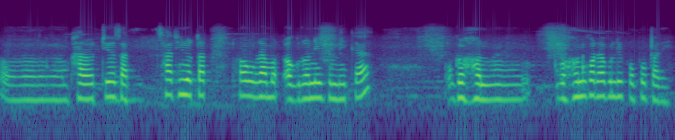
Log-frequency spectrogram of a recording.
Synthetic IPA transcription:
bʱaɹɔtijɔzasadʰʱinɔtatʰɔŋɡɹamɔtɔɡɹɔnibʱumika | ɡɹɔɦɔnɡɹɔɦɔnkɔɹabulɔkobɔpaɹi

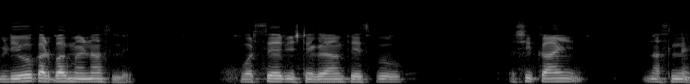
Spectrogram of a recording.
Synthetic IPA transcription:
ʋiɽijokəɽpakmiɭnaslḛ̃ | ʋəʈsepĩnsʈaːɡɾaːmfeːsbuk̚ | əsikaːĩ | naslẽː

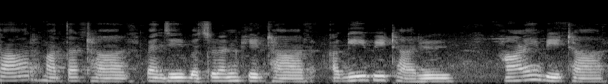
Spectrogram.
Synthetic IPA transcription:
ʈʰaːɾmaːt̪aʈʰaːɾpɐ̃ɦɪ̃ɲd͡ʑeɓɐt͡ɕʊɾənɪ̆kʰeːʈʰaːɾɐɠibɪʈʰaːɾijoi | haːɽ̃ebɪʈʰaːɾ

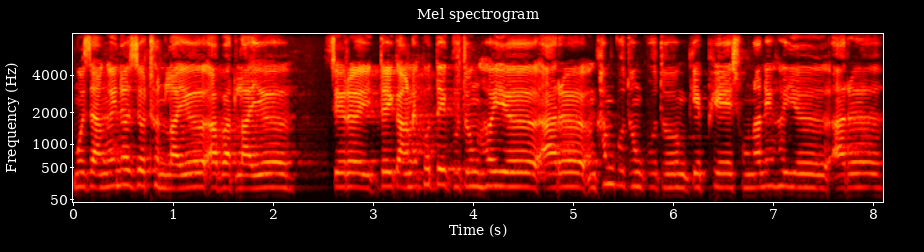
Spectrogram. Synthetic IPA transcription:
mɯzaŋɯjnɯzɯtʰɯnlajɯabat̚lajɯ | zeɾɯjdɯjɡaŋnajkʰɯdɯjɡuduŋɦɯjɯaɾɯɯŋkʰamɡuduŋɡuduŋɡepʰesɔŋnaniɦɯjɯaɾɯ

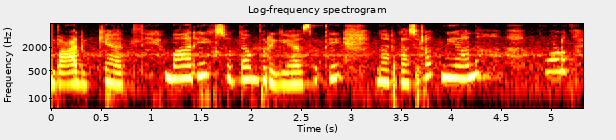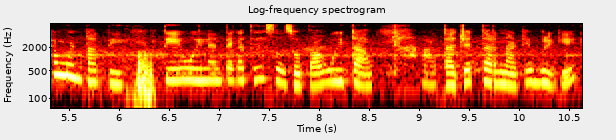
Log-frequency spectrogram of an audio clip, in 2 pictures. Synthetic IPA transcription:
baɾɡjat̪lebaɾeksud̪ʱːabʱuɾɡeəsat̪enəɾɡasuɾak̪mianakoɳkajm̤əɳt̪at̪et̪eʋəjljãnt̪akat̪esəsopaɡujt̪aː | t̪at͡ɕet̪əɾnaʈebʱuɾɡe

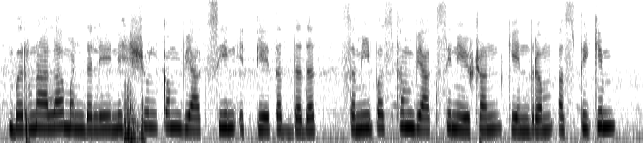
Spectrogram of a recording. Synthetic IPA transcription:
bɐɾnaːlaːmɐɳɖɐleːnɪɦʃulkɐmʋjaːksiːnit̪jeːt̪ɐt̪̚d̪ɐd̪ɐt̪ | sɐmiːpɐst̪ʰɐmʋjaːksineːʂɐnkeːnd̪ɾɐmɐst̪ikim

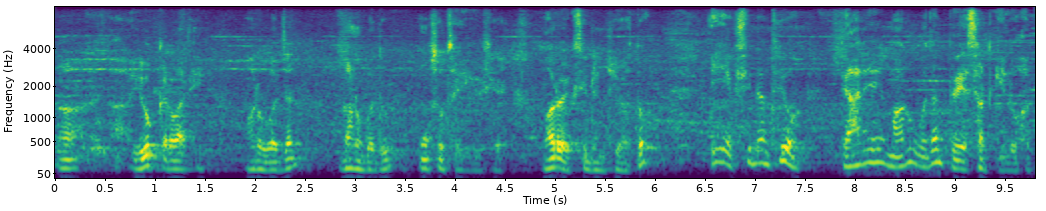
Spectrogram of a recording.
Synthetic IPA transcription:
joɡ̚kəɾʋat̪ʰi | maɾũʋəd͡ʒən | ɡʱəɽ̃ũbəd̪ʱũ | ũsũt̪ʰəiɡəjũt͡ʃʰe | maɾoɛksiɖəɳʈ̚t̪ʰəjoɦət̪o | eɛksiɖəɳʈt̪ʰəjo | t̪jaɾemaɾũʋəd͡ʒənt̪ɾesəʈkiloɦət̪õ

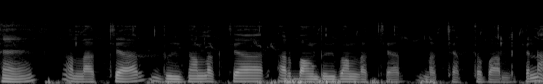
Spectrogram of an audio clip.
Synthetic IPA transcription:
hɛ̃laɡt͡ʃaɾd̪ujbaŋlaɡt͡ʃaɾaɾbaŋd̪ujbaŋlaɡ̚t͡ʃaɾlaɡ̚t͡ʃap̚t̪ɔpaɾləkɛna

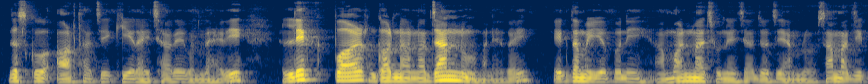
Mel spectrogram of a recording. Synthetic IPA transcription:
d͡zʌskoʔʌrt̪ʰʌt͡sʌĩkeɾʌɦjt͡sʰʌɾebʱʌnd̪akʰeɾi | lekʰpʌrɡʌrnʌnʌd͡zanːubʱʌnekɦj | ek̚d̪ʌmʌjjopʌnimʌnmat͡sʰunet͡sʰʌd͡zot͡sʌĩɦamrosamad͡zik̚

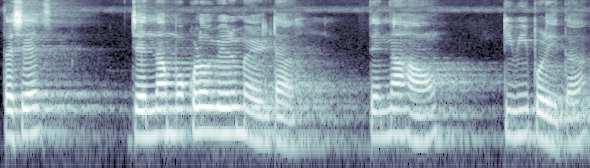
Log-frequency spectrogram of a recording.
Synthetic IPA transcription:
t̪əɕet͡s | d͡ʑɛnːamokɭɔʋeɭmɛɭʈa | t̪ɛnːaɦãw | ʈiʋipəɭjt̪a

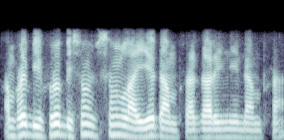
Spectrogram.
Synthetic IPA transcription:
a̰mpʰɾabipʰɾɯbisɯŋsɯŋlajɯdampʰɾaɡaɾinidampʰɾa̰

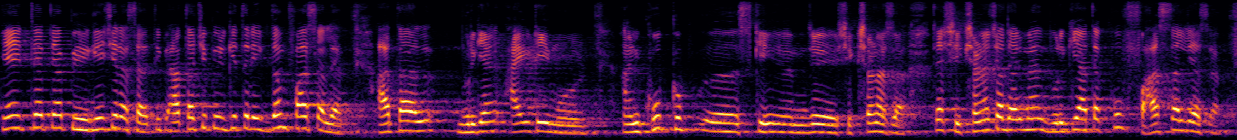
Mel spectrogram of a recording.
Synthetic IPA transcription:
ɦɛ̃t̪jat̪japiɭɡẽt͡ɕeɾasat̪iat̪at͡ɕipiɭɡĩt̪əɾek̚d̪əmfasʈalja | at̪albʱuɾɡjãnajʈiməuɳ | aɽ̃ikʰuːb̚kʰuːpskim̤əɳd͡zeɕikʂəɳ̃əsa | t̪jaɕikʂəɽ̃at͡ɕjad̪əɾmjãnbʱuɾɡĩat̪akʰuːpfastd͡zalːiːəsa

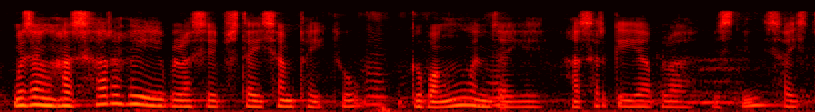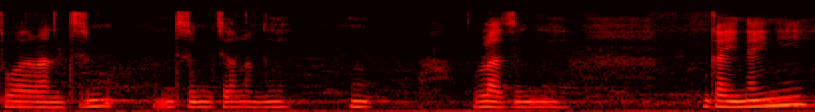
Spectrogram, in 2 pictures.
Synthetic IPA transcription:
mɯzaŋɦasaɾɦɯjblasepstʰajsamtʰajkʰɯwɡɯbaŋmɯnzaje | hasaɾkɯjablabisninsajstʰuwaɾanzɯŋanzɯŋzalaŋe | blazɯŋe | ɡajnajni

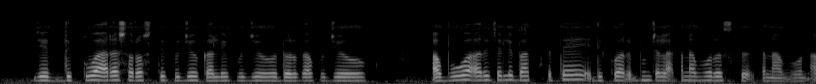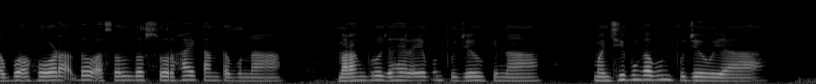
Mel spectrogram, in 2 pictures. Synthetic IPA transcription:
d͡ʒɛd̪ikuwaʔɾɛsɔɾɔst̪ipud͡ʒəkəlipud͡ʒəwd̪ɔɾɡapud͡ʒɔ | əbuwaʔəɾit͡ʃəlibat̪̚kət̪ɛd̪ikuwaʔɾɛ̰buŋt͡ʃala̰ʔkanabɔɾəskəʔkanabunə̰buwaʔɦɔɽa̰ʔd̪ɔa̰sɔld̪ɔsɔɾɦajkant̪abuna | maɾaŋbɾud͡ʒaɦɛɾajabunpud͡ʒəwkina | məɲd͡ʒʱibuŋɡabunpud͡ʒəwja

